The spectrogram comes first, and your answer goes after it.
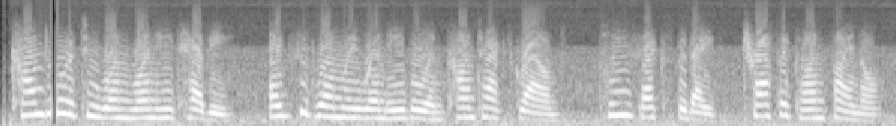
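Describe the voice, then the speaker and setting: A woman plays a brisk, procedural tower controller in a flight game. The delivery is scripted air traffic control radio phraseology, clipped and formulaic, with faint noise behind it. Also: mid-range voice, expressive, natural voice, rough recording.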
